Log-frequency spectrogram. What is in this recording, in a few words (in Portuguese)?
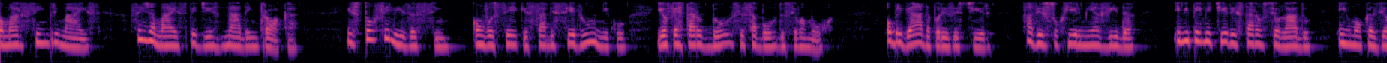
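Páscoa Romântica, female, Telemensagens, Só Voz; Telemensagens 2017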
